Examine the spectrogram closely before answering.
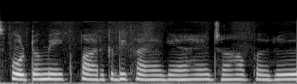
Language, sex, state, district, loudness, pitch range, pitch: Hindi, female, Chhattisgarh, Raipur, -17 LUFS, 225-235 Hz, 230 Hz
